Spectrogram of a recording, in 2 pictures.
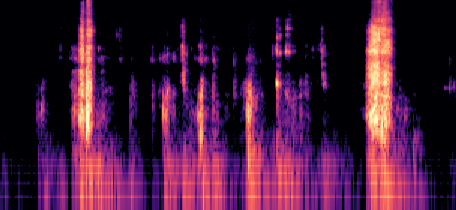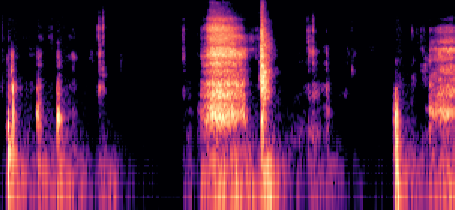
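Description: Close-miked eating: chewing and mouth smacking in short irregular spells, with a few louder noisy bites about one, five and nine seconds in.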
